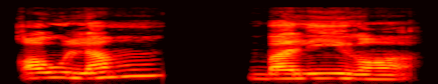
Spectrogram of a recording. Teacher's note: दो ज़बर की तनवीन आई और आगे बा आ गया तो कौलन नहीं पढ़ेंगे, कौलम। ठीक है, मीम के साथ बदल कर पढ़ेंगे। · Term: क़ल्ब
